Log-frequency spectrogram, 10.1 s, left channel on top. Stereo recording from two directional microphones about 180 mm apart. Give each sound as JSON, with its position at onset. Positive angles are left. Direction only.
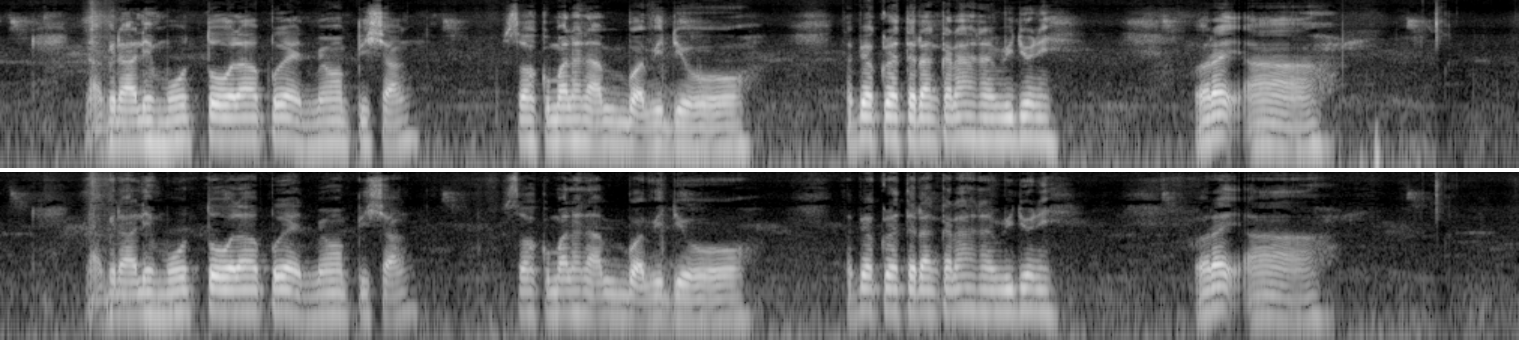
{"t": 0.2, "sound": "a sound", "side_deg": -10}
{"t": 1.3, "sound": "speech", "side_deg": -25}
{"t": 4.6, "sound": "speech", "side_deg": 5}
{"t": 4.9, "sound": "speech", "side_deg": -15}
